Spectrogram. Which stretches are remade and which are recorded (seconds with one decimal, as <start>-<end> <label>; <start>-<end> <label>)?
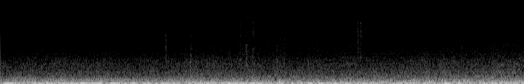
0.0-5.2 recorded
